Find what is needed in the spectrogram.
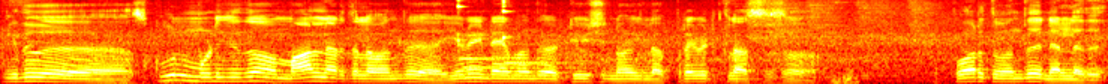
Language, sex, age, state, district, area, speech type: Tamil, male, 30-45, Tamil Nadu, Cuddalore, rural, spontaneous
